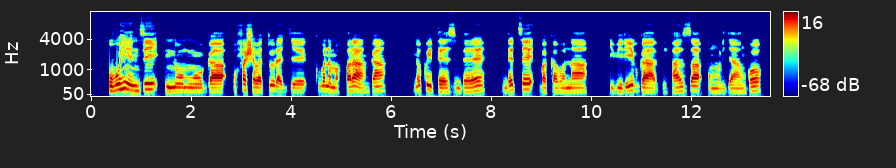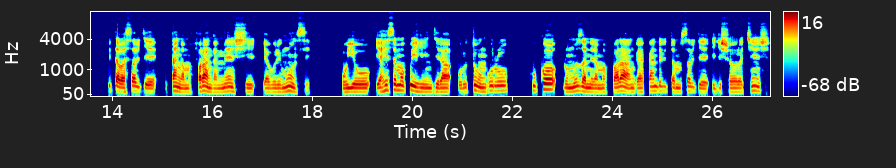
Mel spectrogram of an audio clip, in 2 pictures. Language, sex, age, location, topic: Kinyarwanda, male, 25-35, Huye, agriculture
